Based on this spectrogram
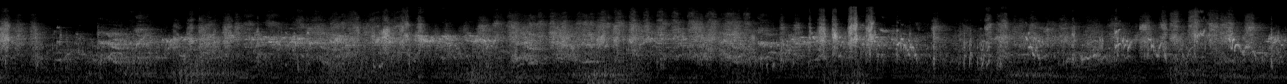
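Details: Aviary budgerigar flock keeping up a steady, dense warbling chatter, high chirps and buzzy twitters overlapping throughout, briefly louder midway.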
